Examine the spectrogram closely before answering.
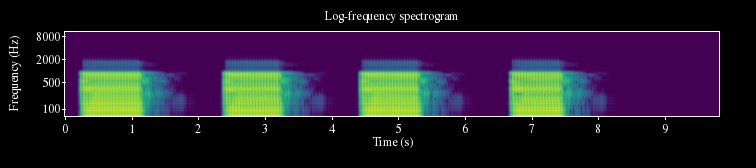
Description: Ship horn signal, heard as a ship's horn, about 90 Hz, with room echo. 4 short. At sea: a pilot vessel's identity signal in fog.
